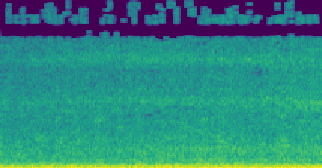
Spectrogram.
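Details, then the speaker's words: Car started after sitting a while (three pedal pumps), stock exhaust not yet upgraded: deep, even engine note revving cleanly and settling to steady idle with no stumble; earlier misfire was a loose spark plug wire, now running healthy. "well hey just a quick update sounds pretty badass doesn't she and we haven't even started upgrading our exhaust yet"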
